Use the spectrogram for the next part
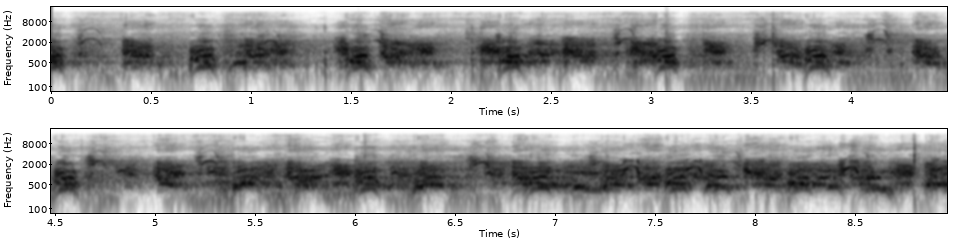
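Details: Excited barking from a pocket American Bully meeting a bite sleeve in play training: dense, ragged volleys of short harsh barks, about eighty a minute, with yelping edges and little pause, and human voices underneath.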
